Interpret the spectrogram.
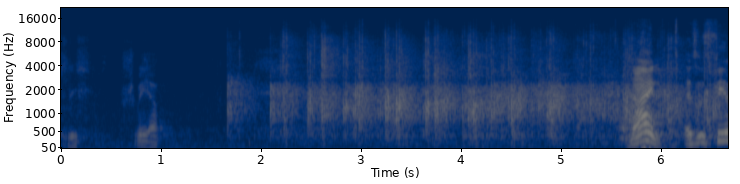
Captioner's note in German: Beifall AfD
